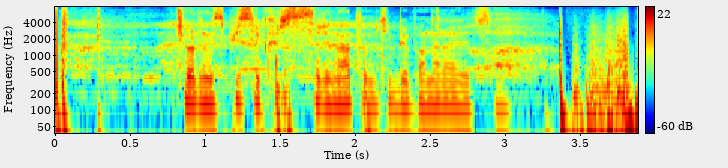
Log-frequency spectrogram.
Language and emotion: Russian, neutral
